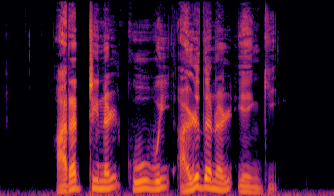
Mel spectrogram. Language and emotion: Tamil, neutral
